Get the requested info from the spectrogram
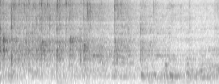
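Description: Audience laughter and scattered clapping fading away over the first second and a half.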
